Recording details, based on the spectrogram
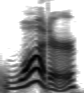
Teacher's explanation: More like waiter. The T transforms into a soft D sound when it's between vowels. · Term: flap T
